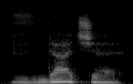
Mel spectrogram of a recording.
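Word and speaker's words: сдача: The word for change, like at the cash register, is sdacha. So here we have a voicing of the S to a Z sound.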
